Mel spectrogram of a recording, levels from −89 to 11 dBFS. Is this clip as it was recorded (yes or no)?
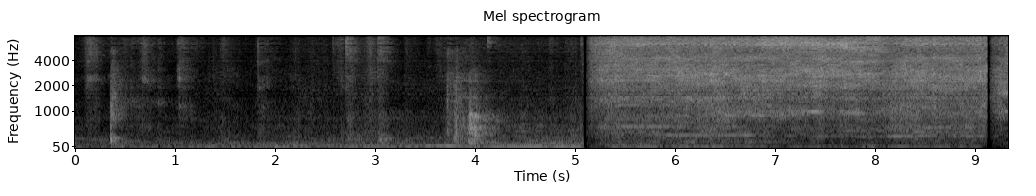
no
